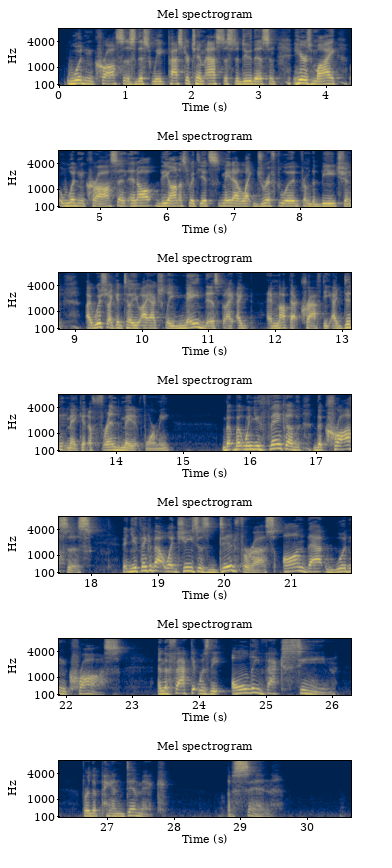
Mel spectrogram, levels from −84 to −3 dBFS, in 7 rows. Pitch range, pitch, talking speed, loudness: 130-160 Hz, 140 Hz, 180 wpm, -19 LUFS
